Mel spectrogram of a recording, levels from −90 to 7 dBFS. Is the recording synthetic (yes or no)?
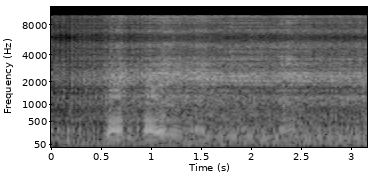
no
